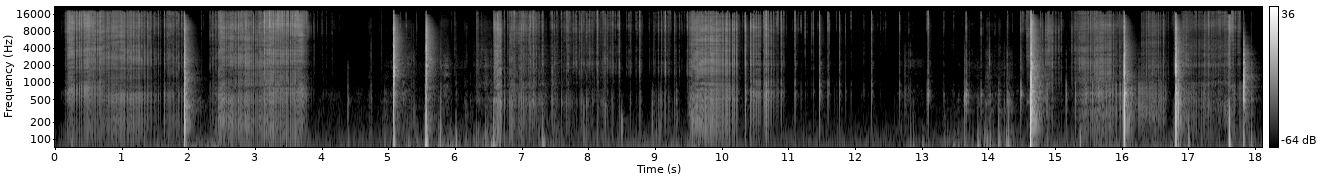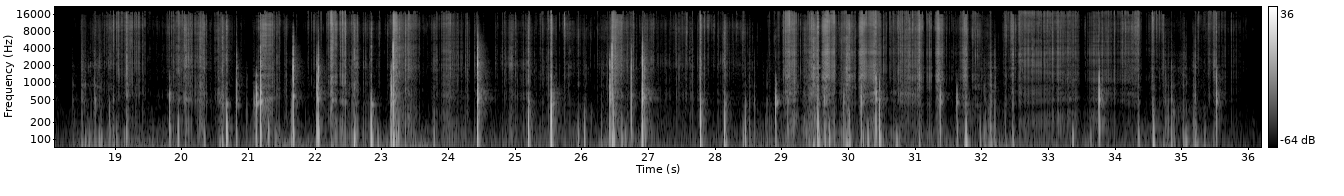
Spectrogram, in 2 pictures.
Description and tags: Soda bottle sticker
Miked at 2-4" distance.
Plastic pop bottle squeezed, causing label to peel off bottle, and creating popping kinks in bottle.
plastic, bottle, resonant, pop, sticker, peel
